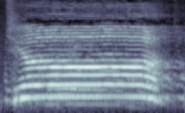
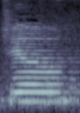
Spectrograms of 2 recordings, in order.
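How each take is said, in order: First: It is called out loudly and urgently. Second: It is said softly and without urgency.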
